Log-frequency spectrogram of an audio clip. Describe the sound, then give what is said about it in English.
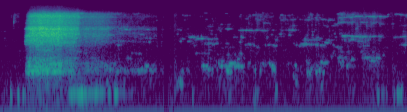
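A deep breath drawn in and let out during a guided release exercise: one loud, breathy rush of air that tails off into a softer exhale, followed by faint scattered background sounds. “One more deep breath.”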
